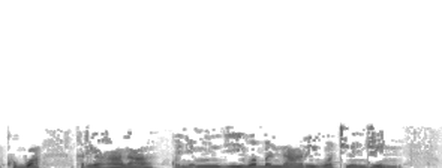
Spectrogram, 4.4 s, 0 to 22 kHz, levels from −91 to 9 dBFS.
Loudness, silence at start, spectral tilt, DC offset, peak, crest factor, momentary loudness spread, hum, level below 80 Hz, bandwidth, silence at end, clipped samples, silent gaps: -27 LUFS; 0.1 s; -5 dB/octave; under 0.1%; -8 dBFS; 20 dB; 9 LU; none; -62 dBFS; 5.8 kHz; 0.45 s; under 0.1%; none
